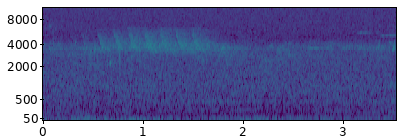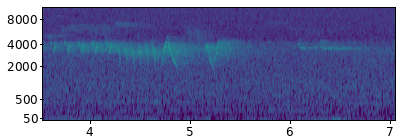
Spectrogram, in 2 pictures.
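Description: Faint birdsong in near-silent open country: a quick trill about half a second in, then a longer phrase of rapid notes ending in a few quick downward sweeps about five seconds in.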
